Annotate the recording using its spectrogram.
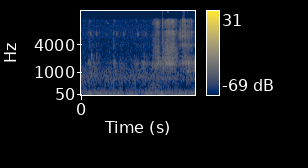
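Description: Near silence, with only a faint low background rumble.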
